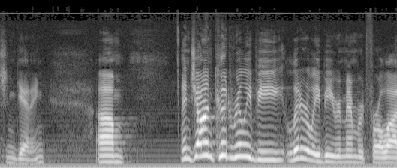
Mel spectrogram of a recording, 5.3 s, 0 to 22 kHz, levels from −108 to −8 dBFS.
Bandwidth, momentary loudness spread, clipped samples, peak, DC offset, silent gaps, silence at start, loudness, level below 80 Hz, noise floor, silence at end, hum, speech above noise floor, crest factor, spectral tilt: 16.5 kHz; 14 LU; under 0.1%; -2 dBFS; 1%; none; 0 s; -20 LUFS; -44 dBFS; -45 dBFS; 0 s; none; 25 dB; 20 dB; -6.5 dB/octave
